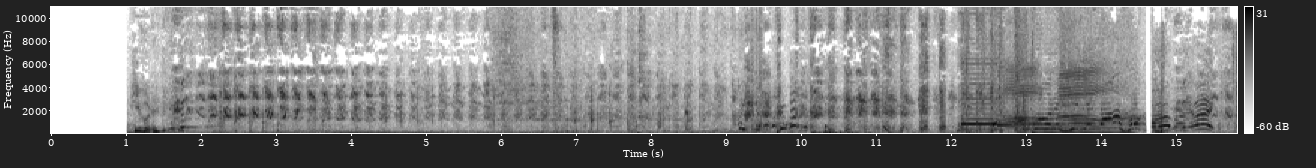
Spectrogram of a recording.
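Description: Young men chat and laugh nearby outdoors.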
